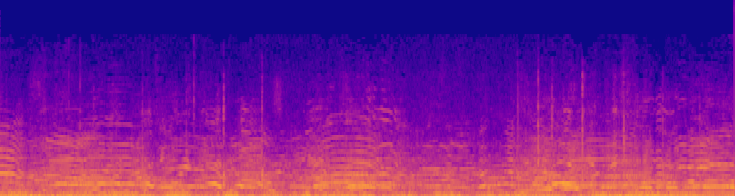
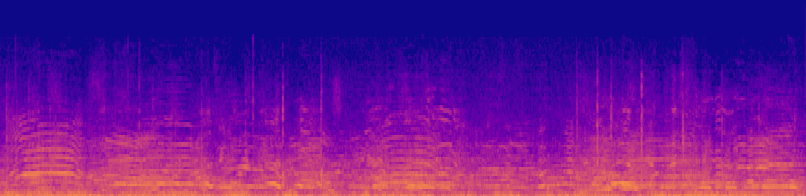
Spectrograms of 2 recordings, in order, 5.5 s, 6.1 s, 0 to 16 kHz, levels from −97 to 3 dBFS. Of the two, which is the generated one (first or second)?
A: second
